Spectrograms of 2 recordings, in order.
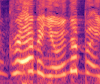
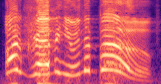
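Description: First: High, loud indignant announcement. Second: High shouted warning; loud warning shout. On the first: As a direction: declare it like you're offended. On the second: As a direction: yell it as a warning. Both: Shown as a demonstration. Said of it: "You're actually kind of indignant about it".

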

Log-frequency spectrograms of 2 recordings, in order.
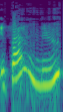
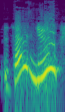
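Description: First: Said in the usual way. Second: Much higher eager repeat of the question. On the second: Retold or imitated. Asking Alice again in excited disbelief. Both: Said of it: "I was like".

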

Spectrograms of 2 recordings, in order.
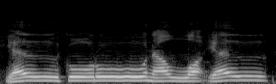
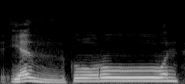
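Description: First: Slow higher recitation, "يذكرون" with dh barely sounded; tongue barely touching the teeth in "يذكرون"; weakened dhal. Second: Slow recited "يذكرون" with a strong buzzing dh; clearly sounded dhal. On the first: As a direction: show the fault, the dh of "يذكرون" almost lost. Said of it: "إضعاف صوتها جدًا". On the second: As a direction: hold and voice the dh of "يذكرون". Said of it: "فلا بد من بيان صوتها". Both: Shown as a demonstration.

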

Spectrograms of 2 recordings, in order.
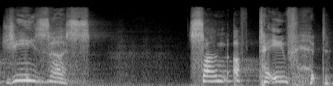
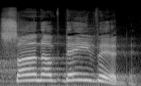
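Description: First: High, slow pleading call; a beggar's cry for help. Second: High, slow desperate call; crying out. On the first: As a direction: call out to Jesus from the roadside. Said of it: "he cried out". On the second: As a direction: cry out over the crowd, pleading. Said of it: "here he's crying out". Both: A narrator's reading.

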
